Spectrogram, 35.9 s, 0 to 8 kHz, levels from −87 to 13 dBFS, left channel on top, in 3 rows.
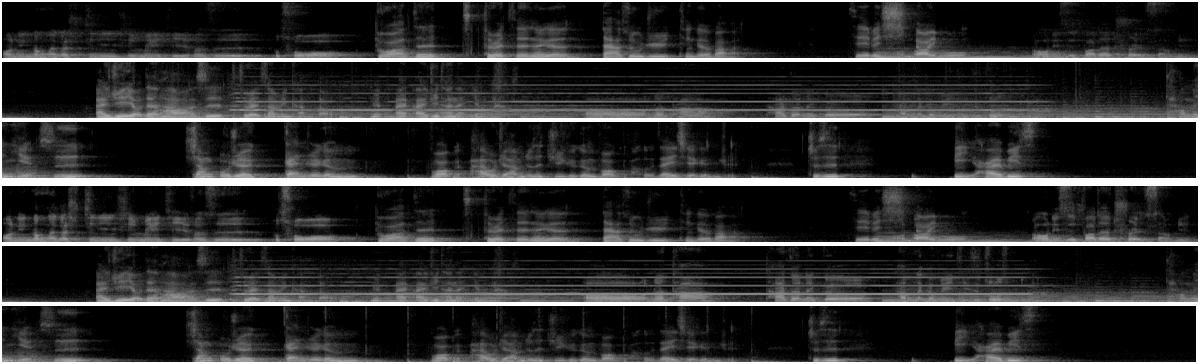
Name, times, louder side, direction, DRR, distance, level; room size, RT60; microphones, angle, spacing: voice 1, 0.0-3.4 8.8-9.2 10.3-11.9 17.8-19.2 19.6-22.4, right 3 dB, 70° right, 11 dB, 0.8 m, -33 dB
voice 2, 3.8-7.4 8.5-9.7 12.9-17.0 23.6-24.8 25.8-27.5 28.2-31.3 32.0-32.4 33.4-34.2, left 2 dB, 20° left, 14 dB, 0.3 m, -29 dB
sound 1, 8.7-12.5 12.8-12.9 13.4-19.2 20.8-24.3, equal, 80° left, 1.5 m, -38 dB
Wind instrument woodwind instrument, 14.2-22.5, right 5 dB, 5° left, 1.3 m, -34 dB
sound 2, 26.7-26.8 27.1-27.2 27.5-27.6 28.0-28.1 28.4-28.5 28.9-29.0 29.3-29.4 29.7-29.8 30.1-30.2 30.5-30.6 31.0-31.1 31.4-31.5, right 1 dB, 85° right, 1.6 m, -38 dB
14.5 x 9.4 x 6.1 m, 1.0 s
head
